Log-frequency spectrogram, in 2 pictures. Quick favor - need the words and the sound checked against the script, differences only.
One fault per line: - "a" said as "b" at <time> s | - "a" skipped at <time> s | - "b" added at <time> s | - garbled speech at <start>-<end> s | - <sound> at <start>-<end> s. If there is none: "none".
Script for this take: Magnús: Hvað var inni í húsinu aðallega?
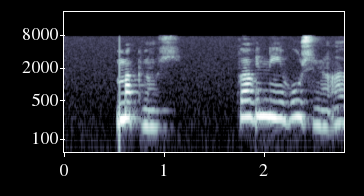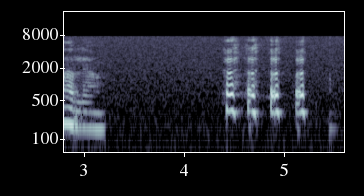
- "var" skipped at 1.9 s
- laugh at 4.4-5.3 s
